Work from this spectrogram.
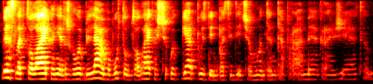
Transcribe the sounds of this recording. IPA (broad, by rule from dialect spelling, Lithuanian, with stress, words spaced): ˈʋʲɪs ˈlˠɐɪk tuɔ ˈlˠɐɪkɐ ˈnʲiɛr ɐʃ ɡɐlˠˈʋuɔj ˈbʲlʲɛmbɐ ˈbuːtuɔm toː ˈlˠɐɪkɐ ɐʃ t͡ʃʲɛ kuɔkʲ ˈɡʲɛr ˈpuːzʲdʲiɛn pɐsʲɪˈdʲiɛt͡ʃʲɛʊ ˈmoːn tʲɛn ˈtʲɛp ˈrɑːmʲæː ˈɡrɑːʒʲæː tʲɪn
